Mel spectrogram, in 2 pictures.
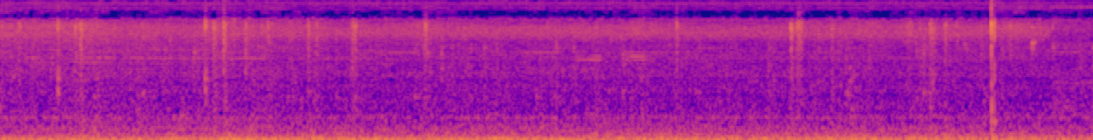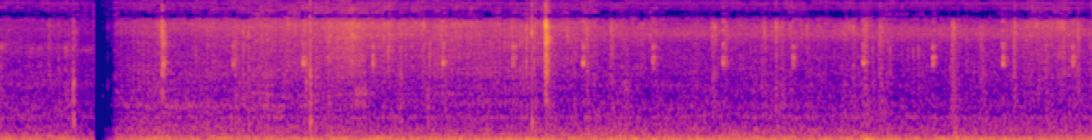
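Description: A car turning onto the road toward a Punjab village gives a steady, loud engine and road rumble, with a brief dropout partway through.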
